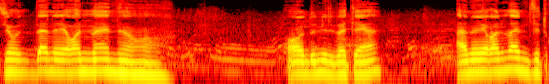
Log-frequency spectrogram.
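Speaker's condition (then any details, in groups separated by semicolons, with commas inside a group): Cerebral palsy; cerebral palsy from extreme prematurity, born at six months, twin pregnancy, neuromotor brain cells damaged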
